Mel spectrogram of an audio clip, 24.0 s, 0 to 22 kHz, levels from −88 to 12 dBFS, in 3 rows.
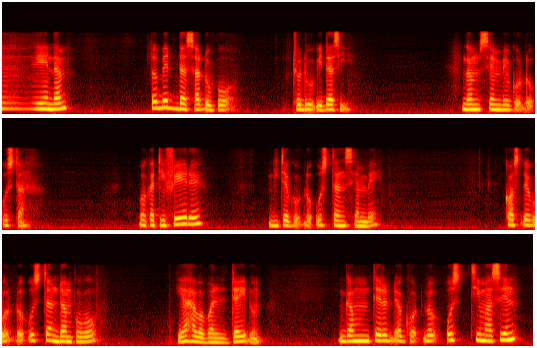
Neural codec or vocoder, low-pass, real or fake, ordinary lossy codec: codec, 16 kHz, about 1 kbps, DyCAST, with the encoder's durations; 7.2 kHz; fake; none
